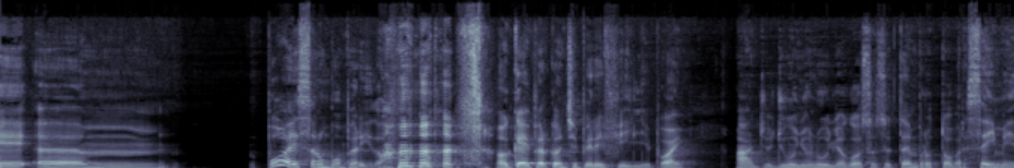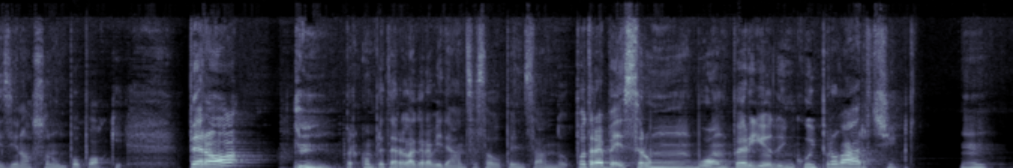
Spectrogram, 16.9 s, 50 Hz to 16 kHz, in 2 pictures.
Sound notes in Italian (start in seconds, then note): 3.2 risate; 10.8 schiarire la voce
